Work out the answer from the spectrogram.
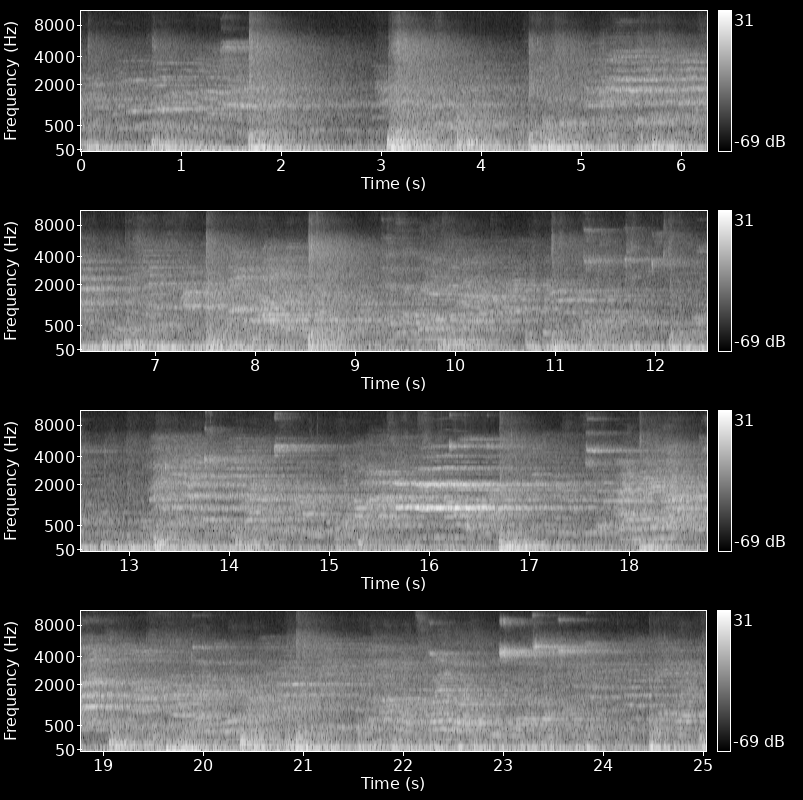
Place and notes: refrath, at market place, gym hall
soundmap nrw: social ambiences/ listen to the people in & outdoor topographic field recordings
